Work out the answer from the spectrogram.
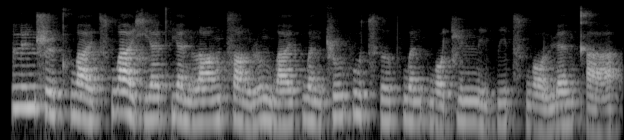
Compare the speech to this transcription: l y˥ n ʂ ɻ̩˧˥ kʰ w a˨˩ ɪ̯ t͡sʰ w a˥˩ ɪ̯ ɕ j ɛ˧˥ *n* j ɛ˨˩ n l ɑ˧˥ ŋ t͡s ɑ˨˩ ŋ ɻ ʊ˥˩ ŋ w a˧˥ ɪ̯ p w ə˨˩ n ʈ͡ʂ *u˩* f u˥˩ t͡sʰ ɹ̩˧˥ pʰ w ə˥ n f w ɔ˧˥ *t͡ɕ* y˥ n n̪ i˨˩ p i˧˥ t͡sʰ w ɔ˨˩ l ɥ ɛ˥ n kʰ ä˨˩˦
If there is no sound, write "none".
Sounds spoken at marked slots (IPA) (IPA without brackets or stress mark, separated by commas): t̪ʰ, u˥, t͡ɕ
